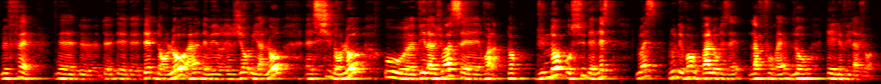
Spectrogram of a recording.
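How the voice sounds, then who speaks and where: Male political speaker from Congo, mid pitch, unscripted and halting, reverberant room. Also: expressive. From Republic of the Congo. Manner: halting, repeats words, many fillers.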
